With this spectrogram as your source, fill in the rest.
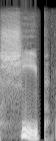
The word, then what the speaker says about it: sheep: So ship is the big boat. Sheep is the animal with wool. The i and e sounds are different.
